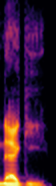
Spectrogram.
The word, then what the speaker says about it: Nagy: Texter, you're wrong because Matt Nagy himself has pronounced his name both Nagy and Nagy before. So Strictly speaking, his last name is pronounced Nagy. He accepts both.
